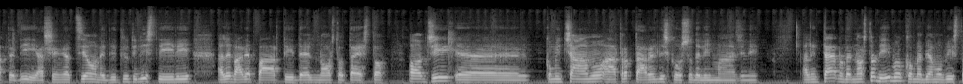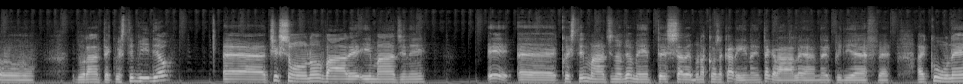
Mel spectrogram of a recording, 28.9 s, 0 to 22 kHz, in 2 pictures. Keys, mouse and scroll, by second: 11.7 click, 13.1 scroll down 2, 14.4-14.9 scroll down 4, 15.7 scroll down 2, 20.0 click, 21.8 scroll down 2, 22.4 scroll down 2, 24.0 scroll down 2, 25.4 click, 28.2 scroll down 2.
